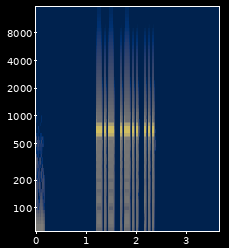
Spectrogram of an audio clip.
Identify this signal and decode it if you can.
Morse code, heard as a keyed tone, about 30 wpm, 700 Hz. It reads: KLS
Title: USA Call Sign Postfixes - 3 Letters 30wpm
